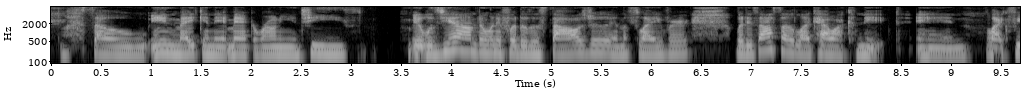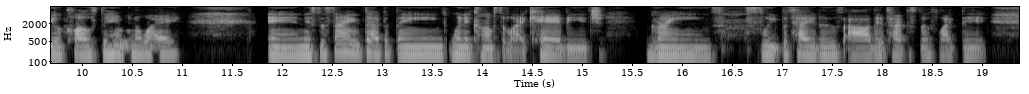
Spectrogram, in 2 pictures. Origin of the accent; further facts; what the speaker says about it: Covington, Tennessee, United States; Yes, Covington, Tennessee.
